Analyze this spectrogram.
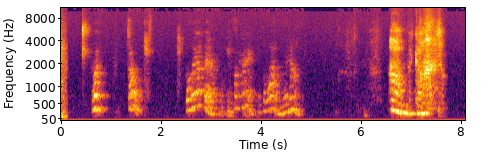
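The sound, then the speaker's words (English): A dog gives a series of short barks and yips in separate bursts, ending with one louder, harsher bark. “No, your dog isn't cooperating.”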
